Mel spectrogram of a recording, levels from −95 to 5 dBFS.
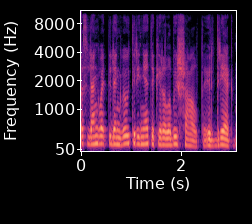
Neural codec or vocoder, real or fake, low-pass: none; real; 9.9 kHz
